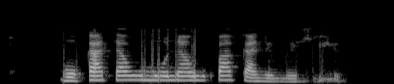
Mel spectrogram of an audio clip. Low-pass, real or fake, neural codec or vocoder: 5.4 kHz; fake; vocoder, 22.05 kHz, 80 mel bands, HiFi-GAN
